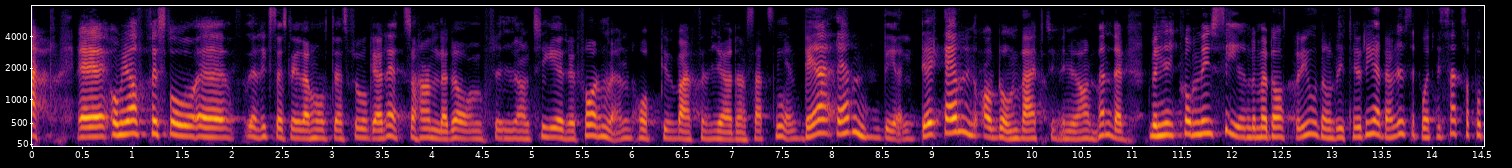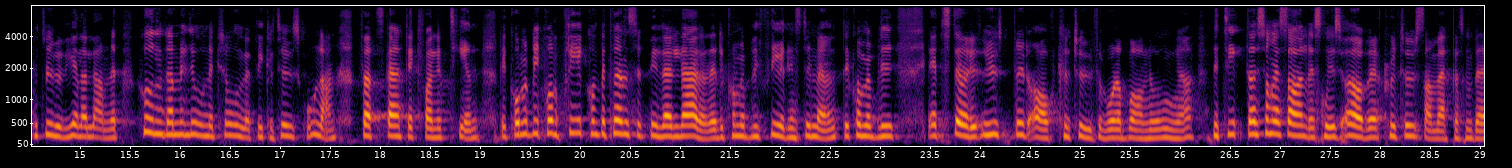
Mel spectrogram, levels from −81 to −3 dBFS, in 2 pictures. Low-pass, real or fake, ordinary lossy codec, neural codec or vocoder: none; fake; none; codec, 16 kHz, 1 kbps, FreqCodec, larger model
